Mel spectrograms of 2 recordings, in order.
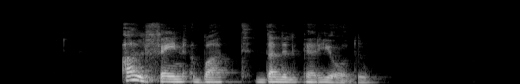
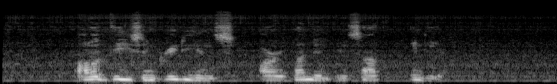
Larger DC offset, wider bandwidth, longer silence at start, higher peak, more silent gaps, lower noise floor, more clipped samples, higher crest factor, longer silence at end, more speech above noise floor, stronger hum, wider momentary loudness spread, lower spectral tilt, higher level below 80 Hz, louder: neither; second, 7.4 kHz vs 11.5 kHz; first, 1.25 s vs 0.05 s; about the same, -4 dBFS vs -2 dBFS; neither; first, -81 dBFS vs -45 dBFS; neither; about the same, 20 dB vs 18 dB; first, 1.45 s vs 1.1 s; first, 61 dB vs 27 dB; neither; about the same, 14 LU vs 12 LU; first, -8 dB/octave vs -5.5 dB/octave; first, -48 dBFS vs -62 dBFS; about the same, -21 LUFS vs -19 LUFS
